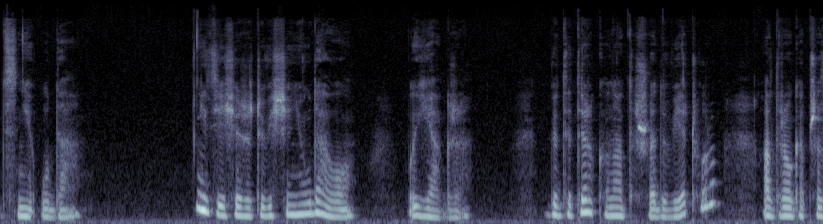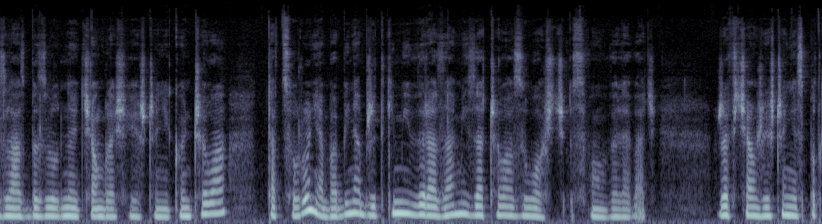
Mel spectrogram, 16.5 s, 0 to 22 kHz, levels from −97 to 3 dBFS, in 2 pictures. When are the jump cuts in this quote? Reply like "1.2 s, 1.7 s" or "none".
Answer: 1.8 s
